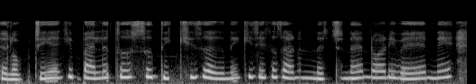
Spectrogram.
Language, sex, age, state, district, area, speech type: Dogri, female, 18-30, Jammu and Kashmir, Udhampur, rural, spontaneous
